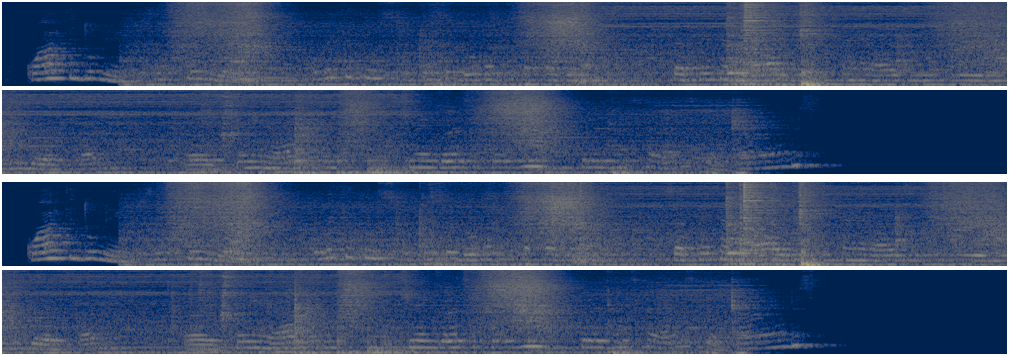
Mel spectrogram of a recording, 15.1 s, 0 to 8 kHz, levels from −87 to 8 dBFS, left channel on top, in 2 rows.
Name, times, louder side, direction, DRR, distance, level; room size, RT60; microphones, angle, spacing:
voice 1, 0.2-1.9 2.3-4.6 4.9-8.4 8.9-10.1 10.5-13.6, right 1 dB, 20° right, 3 dB, 0.5 m, -47 dB
sound 1, 0.9-13.1, right 2 dB, 50° right, 0.7 m, -40 dB
sound 2, 4.4-10.6, left 3 dB, 80° left, 0.8 m, -50 dB
6.6 x 2.5 x 2.2 m, 0.67 s
head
